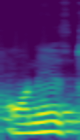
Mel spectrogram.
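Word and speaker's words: honest: যেমন অ্যান অনেস্ট ম্যান, তাহলে দেখো এই যে অনেস্ট, এই যে অনেস্ট শব্দটি এটি কি দিয়ে শুরু হয়েছে? এইচ দিয়ে শুরু হয়েছে।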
